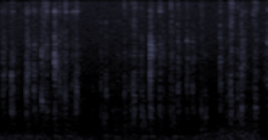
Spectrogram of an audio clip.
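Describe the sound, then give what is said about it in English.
Typing a card verification code on a computer keyboard while filling in an order form: a steady run of many quick, faint key clicks, close together and fairly even, with no voices. “Let's say value and type in CVV just to make it more clear.”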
